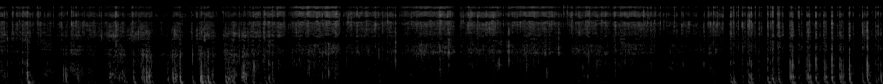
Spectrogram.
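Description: Long nails scratch and tap quickly across the front and back of a green paper-wrapped milk chocolate bar held in a hand. The sound is a dense, bright, crinkly rasp of paper scratching, broken by crisp dry taps that grow more spaced out near the end. There is almost no low end and no ring after each tap.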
